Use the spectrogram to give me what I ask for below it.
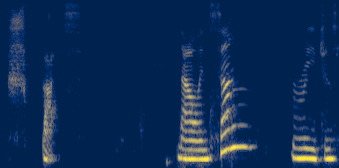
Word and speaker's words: Spatz: Okay, when you have the letter S plus a P, the S is pronounced like the sheep sound. So we have Spatz.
